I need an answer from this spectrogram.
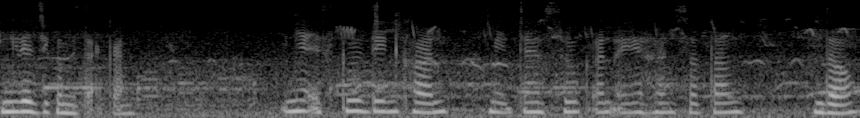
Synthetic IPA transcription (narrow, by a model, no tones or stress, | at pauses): iŋɡɾed͡ʒikɔmit̪a̰ʔkan | iɲaʔiskuld̪inkʰan | mit̪̚taŋsukʰanəjaɦənsɔt̪am | d̪ɔ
